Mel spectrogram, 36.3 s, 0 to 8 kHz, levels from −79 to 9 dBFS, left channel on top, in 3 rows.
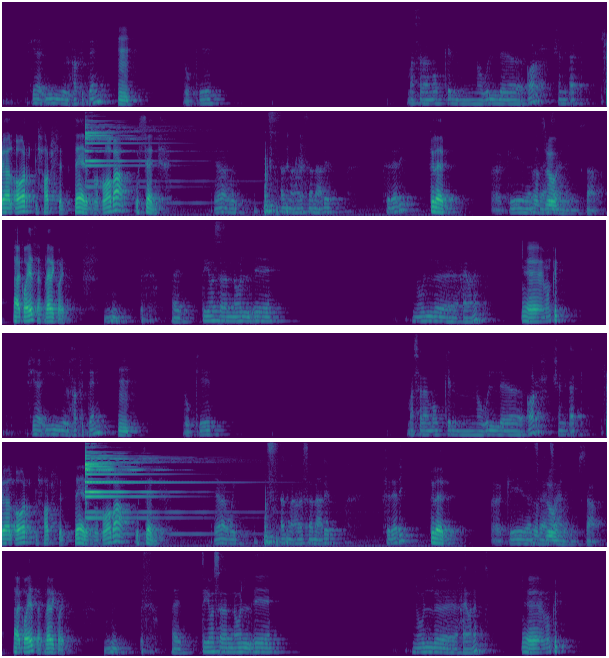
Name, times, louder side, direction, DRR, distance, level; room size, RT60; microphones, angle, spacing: voice 1, 0.5-2.0 3.6-4.2 8.1-11.5 16.3-16.8 17.4-19.1 19.7-20.2 21.9-24.0 26.2-26.6 27.0-27.3 27.6-27.8 28.2-29.6 32.4-33.7, right 1 dB, 65° right, 7 dB, 2.3 m, -44 dB
voice 2, 12.1-15.3 17.3-17.6 20.7-21.0 22.7-23.2 24.4-25.4 34.6-35.3, left 2 dB, 45° left, 13 dB, 1.2 m, -30 dB
sound 1, 13.7-19.8 20.0-21.3, right 10 dB, 50° right, 0.9 m, -31 dB
24.0 x 15.0 x 8.3 m, 0.75 s
head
